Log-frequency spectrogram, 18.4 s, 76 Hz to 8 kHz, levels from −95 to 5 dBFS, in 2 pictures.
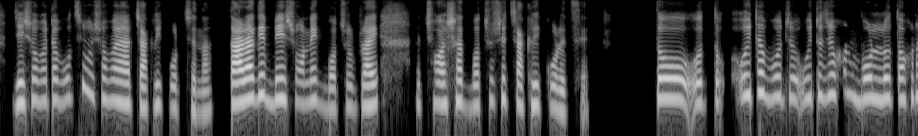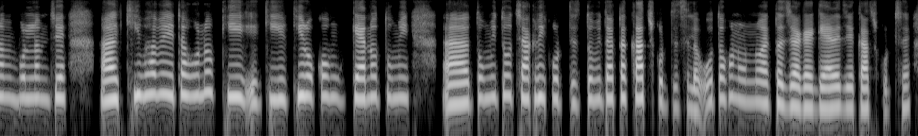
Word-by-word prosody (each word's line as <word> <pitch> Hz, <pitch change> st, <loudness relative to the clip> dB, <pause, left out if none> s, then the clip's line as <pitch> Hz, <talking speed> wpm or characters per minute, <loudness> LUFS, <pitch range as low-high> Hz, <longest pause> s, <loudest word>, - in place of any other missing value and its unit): যেই 235 Hz, +1 st, +2 dB
সময়টা 260 Hz, 0 st, -3 dB
বলছি 275 Hz, +6 st, -10 dB
ওই 310 Hz, -, -6 dB
সময় 255 Hz, -2 st, 0 dB
আর 230 Hz, -, 0 dB
চাকরি 215 Hz, +2 st, -1 dB
করছে 185 Hz, -2 st, -7 dB
না। 175 Hz, -, -4 dB, 0.2 s
তার 235 Hz, +2 st, +11 dB
আগে 305 Hz, +2 st, +2 dB
বেশ 270 Hz, -1 st, +3 dB
অনেক 255 Hz, +2 st, -2 dB
বছর 195 Hz, +2 st, -6 dB
প্রায় 215 Hz, +1 st, +4 dB, 0.4 s
এ -, -, -12 dB
৬-৭ 235 Hz, +1 st, +1 dB
বছর 235 Hz, +4 st, -6 dB
সে 275 Hz, -, -2 dB
চাকরি 225 Hz, 0 st, 0 dB
করেছে। 180 Hz, -5 st, -5 dB, 0.8 s
তো -, -, +7 dB, 0.3 s
ও -, -, +2 dB, 0.2 s
তো -, -, -2 dB, 0.3 s
ওইটা 310 Hz, +2 st, +2 dB
বচ 290 Hz, -2 st, -3 dB, 0.2 s
ওইটা 290 Hz, +2 st, -4 dB
যখন 330 Hz, +2 st, -6 dB, 0.2 s
বললো 275 Hz, -1 st, +2 dB
তখন 270 Hz, +2 st, -2 dB
আমি 280 Hz, -1 st, -7 dB
বললাম 280 Hz, 0 st, -2 dB
যে, 285 Hz, -, +4 dB, 0.4 s
"আ -, -, +6 dB, 0.2 s
কিভাবে 315 Hz, +1 st, +1 dB
এটা 310 Hz, +2 st, +2 dB
হলো? 310 Hz, +2 st, -1 dB, 0.2 s
কি 295 Hz, -, +1 dB, 0.3 s
কি 265 Hz, -2 st, -2 dB, 0.2 s
কিরকম 295 Hz, -1 st, +1 dB, 0.2 s
কেন? 270 Hz, 0 st, +6 dB, 0.2 s
তুমি 280 Hz, 0 st, -5 dB, 0.4 s
অ্যা 220 Hz, -, +5 dB, 0.3 s
তুমি 280 Hz, +1 st, -4 dB
তো -, -, 0 dB
চাকরি 275 Hz, +1 st, +3 dB
করতে 265 Hz, -4 st, -6 dB, 0.2 s
তুমি 265 Hz, 0 st, -2 dB
তো -, -, +3 dB
একটা 285 Hz, +2 st, +1 dB
কাজ 275 Hz, 0 st, +8 dB
করতেছিলা।" 200 Hz, -5 st, -6 dB
ও -, -, -2 dB
তখন 285 Hz, +1 st, -2 dB
অন্য 245 Hz, 0 st, -8 dB
একটা 230 Hz, +1 st, 0 dB
জায়গায় 200 Hz, -1 st, +4 dB
গ্যারেজে 200 Hz, 0 st, +2 dB
কাজ 195 Hz, 0 st, +3 dB
করছে। 175 Hz, +3 st, -14 dB
265 Hz, 195 wpm, -24 LUFS, 220-280 Hz, 0.8 s, তার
